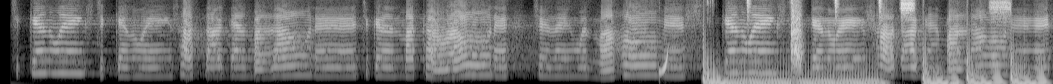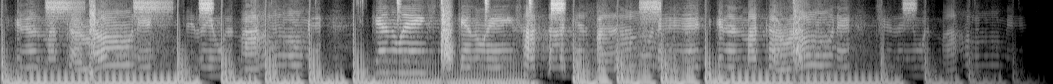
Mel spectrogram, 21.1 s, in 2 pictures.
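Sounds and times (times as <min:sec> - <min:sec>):
music beat: 0:07.0 - 0:20.4.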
